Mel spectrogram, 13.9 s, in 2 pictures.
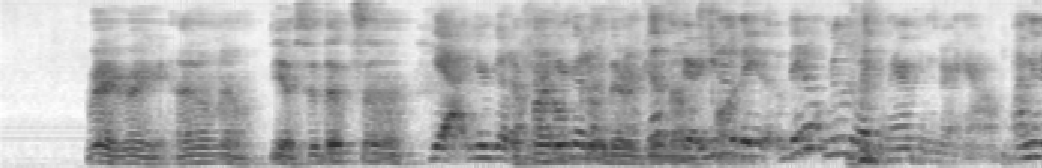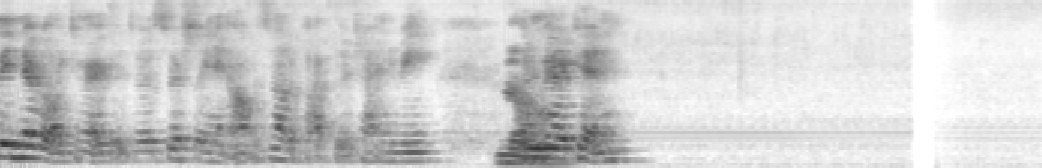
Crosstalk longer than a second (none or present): present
